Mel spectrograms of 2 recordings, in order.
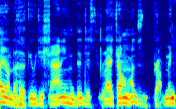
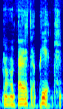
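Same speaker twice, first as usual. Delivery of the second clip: ordinary talk, nothing marked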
